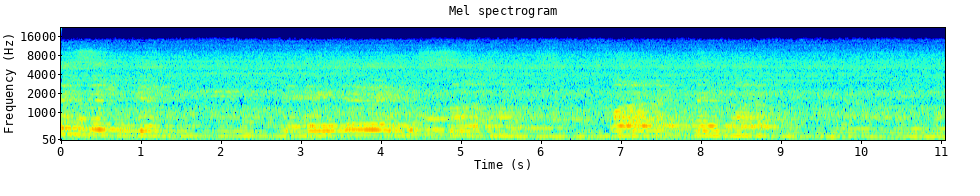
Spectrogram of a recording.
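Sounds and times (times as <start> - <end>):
ensemble holding low note: 0.0 - 11.0.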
